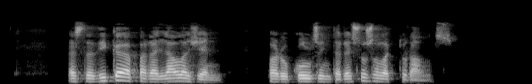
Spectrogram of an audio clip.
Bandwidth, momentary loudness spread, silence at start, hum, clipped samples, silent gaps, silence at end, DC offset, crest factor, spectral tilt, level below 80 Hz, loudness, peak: 7.8 kHz; 10 LU; 0.7 s; none; under 0.1%; 2.33-2.42 s, 2.51-2.68 s; 0.8 s; under 0.1%; 18 dB; -4.5 dB/octave; -64 dBFS; -18 LUFS; -2 dBFS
